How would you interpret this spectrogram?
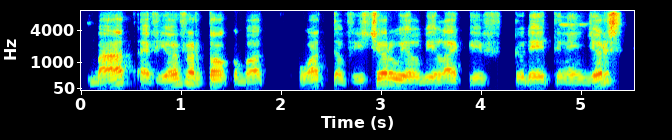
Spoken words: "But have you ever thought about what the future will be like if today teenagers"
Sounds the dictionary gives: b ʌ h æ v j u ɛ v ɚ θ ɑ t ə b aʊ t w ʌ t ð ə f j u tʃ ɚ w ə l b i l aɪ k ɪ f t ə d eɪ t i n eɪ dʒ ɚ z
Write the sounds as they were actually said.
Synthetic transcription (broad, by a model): b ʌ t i f j u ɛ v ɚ t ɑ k ə b aʊ t w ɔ t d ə f j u tʃ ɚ w ə l b i l aɪ k ɪ f t ə d eɪ t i n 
